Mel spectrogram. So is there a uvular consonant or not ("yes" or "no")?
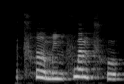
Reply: no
